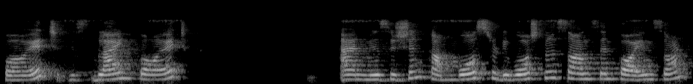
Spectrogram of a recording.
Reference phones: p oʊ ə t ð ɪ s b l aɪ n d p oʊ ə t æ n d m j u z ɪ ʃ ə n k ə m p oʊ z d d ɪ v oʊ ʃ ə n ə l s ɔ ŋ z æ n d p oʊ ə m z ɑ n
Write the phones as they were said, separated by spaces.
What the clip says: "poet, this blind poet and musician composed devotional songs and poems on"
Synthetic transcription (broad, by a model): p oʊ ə t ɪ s b l aɪ n d p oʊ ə t æ n d m j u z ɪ ʃ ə n k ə m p oʊ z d d ɪ v oʊ ʃ ə n ə l s ɔ ŋ s æ n d p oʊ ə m s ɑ n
